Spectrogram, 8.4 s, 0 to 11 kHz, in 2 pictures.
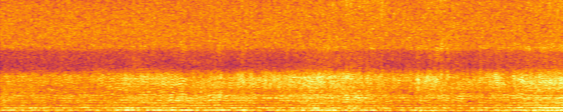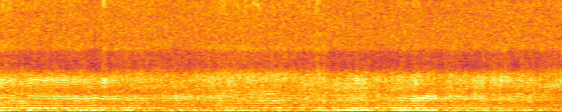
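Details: Honey bees active in January warmth in Colorado, feeding from a 3D printed feeder on a workbench. Overlapping buzzing of several bees, a constant hum whose pitch drifts up and down as individuals approach and leave.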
